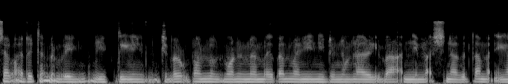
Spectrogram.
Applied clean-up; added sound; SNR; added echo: neural diffusion model UNIVERSE++.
